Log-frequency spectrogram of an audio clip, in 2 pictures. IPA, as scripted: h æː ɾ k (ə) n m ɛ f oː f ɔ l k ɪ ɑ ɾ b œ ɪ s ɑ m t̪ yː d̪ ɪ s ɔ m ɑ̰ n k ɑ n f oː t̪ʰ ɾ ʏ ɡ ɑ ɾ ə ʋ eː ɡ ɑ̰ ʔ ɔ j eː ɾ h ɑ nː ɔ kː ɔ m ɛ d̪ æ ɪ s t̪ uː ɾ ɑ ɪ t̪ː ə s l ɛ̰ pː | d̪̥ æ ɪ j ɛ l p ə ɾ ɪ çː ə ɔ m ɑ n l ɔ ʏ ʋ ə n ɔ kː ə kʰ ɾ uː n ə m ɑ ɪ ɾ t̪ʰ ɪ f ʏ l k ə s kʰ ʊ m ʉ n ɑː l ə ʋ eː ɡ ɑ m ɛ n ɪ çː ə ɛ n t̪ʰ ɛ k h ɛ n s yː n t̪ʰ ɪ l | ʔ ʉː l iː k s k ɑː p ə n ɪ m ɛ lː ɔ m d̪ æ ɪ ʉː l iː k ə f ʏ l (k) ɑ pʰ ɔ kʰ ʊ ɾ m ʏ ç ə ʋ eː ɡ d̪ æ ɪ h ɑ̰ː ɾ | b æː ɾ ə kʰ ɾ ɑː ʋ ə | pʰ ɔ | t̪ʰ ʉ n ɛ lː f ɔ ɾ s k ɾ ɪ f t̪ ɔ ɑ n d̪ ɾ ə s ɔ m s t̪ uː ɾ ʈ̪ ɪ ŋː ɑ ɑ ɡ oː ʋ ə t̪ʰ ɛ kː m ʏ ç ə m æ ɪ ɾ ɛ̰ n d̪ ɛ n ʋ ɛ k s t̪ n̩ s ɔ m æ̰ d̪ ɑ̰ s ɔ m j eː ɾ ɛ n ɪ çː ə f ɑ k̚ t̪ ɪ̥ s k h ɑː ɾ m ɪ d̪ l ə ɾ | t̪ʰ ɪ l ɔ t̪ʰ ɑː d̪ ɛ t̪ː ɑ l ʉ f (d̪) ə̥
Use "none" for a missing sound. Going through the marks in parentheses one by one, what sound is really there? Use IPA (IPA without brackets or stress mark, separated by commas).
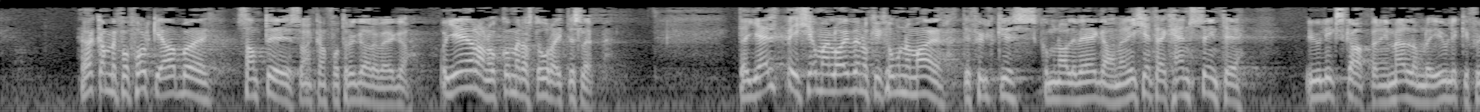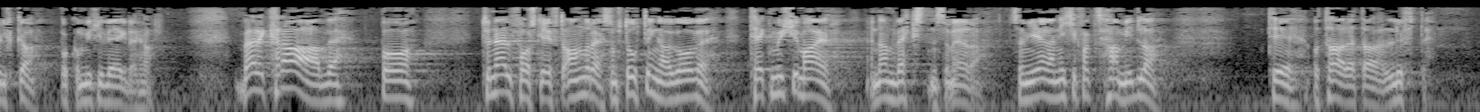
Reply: ɑ, k, t̪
